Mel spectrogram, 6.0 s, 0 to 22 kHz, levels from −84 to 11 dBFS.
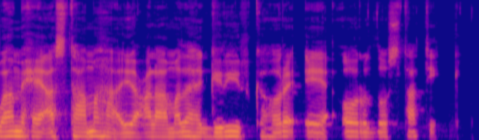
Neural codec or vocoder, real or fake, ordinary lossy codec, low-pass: vocoder, 44.1 kHz, 128 mel bands every 256 samples, BigVGAN v2; fake; none; none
